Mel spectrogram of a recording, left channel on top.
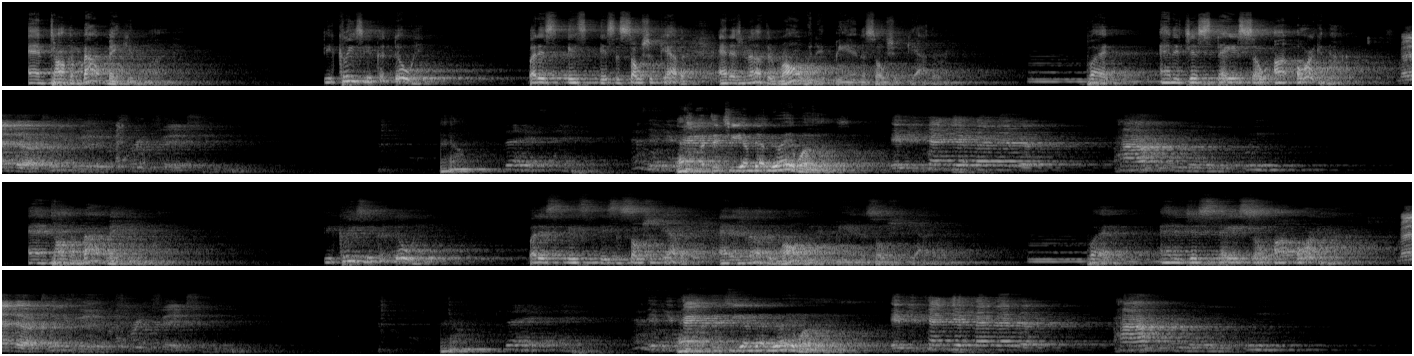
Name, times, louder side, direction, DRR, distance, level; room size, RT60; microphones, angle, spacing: voice 1, 0.3-1.8 3.2-4.2 5.3-9.6 10.8-11.1 11.6-13.4 15.2-15.6 18.5-18.8 20.8-22.6, left 3 dB, 65° left, 5 dB, 0.5 m, -27 dB
sound 1, 10.2-13.4, equal, 10° left, 1.4 m, -44 dB
voice 2, 13.9-16.1 17.9-18.0 20.6-21.1 23.0-23.1 23.4-24.4 25.2-25.6, right 1 dB, 25° right, -1 dB, 0.7 m, -31 dB
voice 3, 19.1-21.0 25.3-26.7, left 1 dB, 50° left, -7 dB, 1.2 m, -41 dB
6.8 x 5.4 x 2.9 m, 2.3 s
head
